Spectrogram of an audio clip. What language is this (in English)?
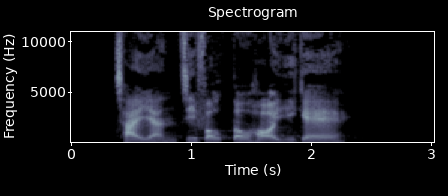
Cantonese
